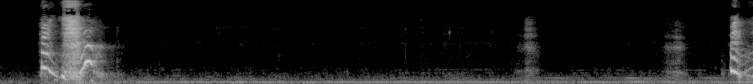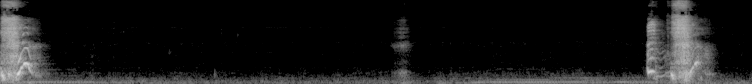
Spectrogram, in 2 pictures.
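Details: Woman sneezing, tagged as allergies: three separate sharp sneezes, each with a quick breath in and a forceful burst out, several seconds apart in a quiet room.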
